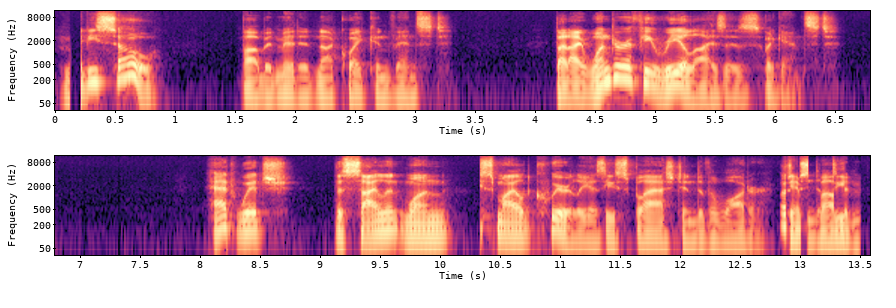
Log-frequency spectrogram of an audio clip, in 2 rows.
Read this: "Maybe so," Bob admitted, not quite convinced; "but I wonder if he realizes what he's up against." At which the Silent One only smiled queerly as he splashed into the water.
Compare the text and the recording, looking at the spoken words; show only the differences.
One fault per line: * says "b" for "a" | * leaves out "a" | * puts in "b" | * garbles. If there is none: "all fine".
* leaves out "what he's up"
* leaves out "only"
* garbles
